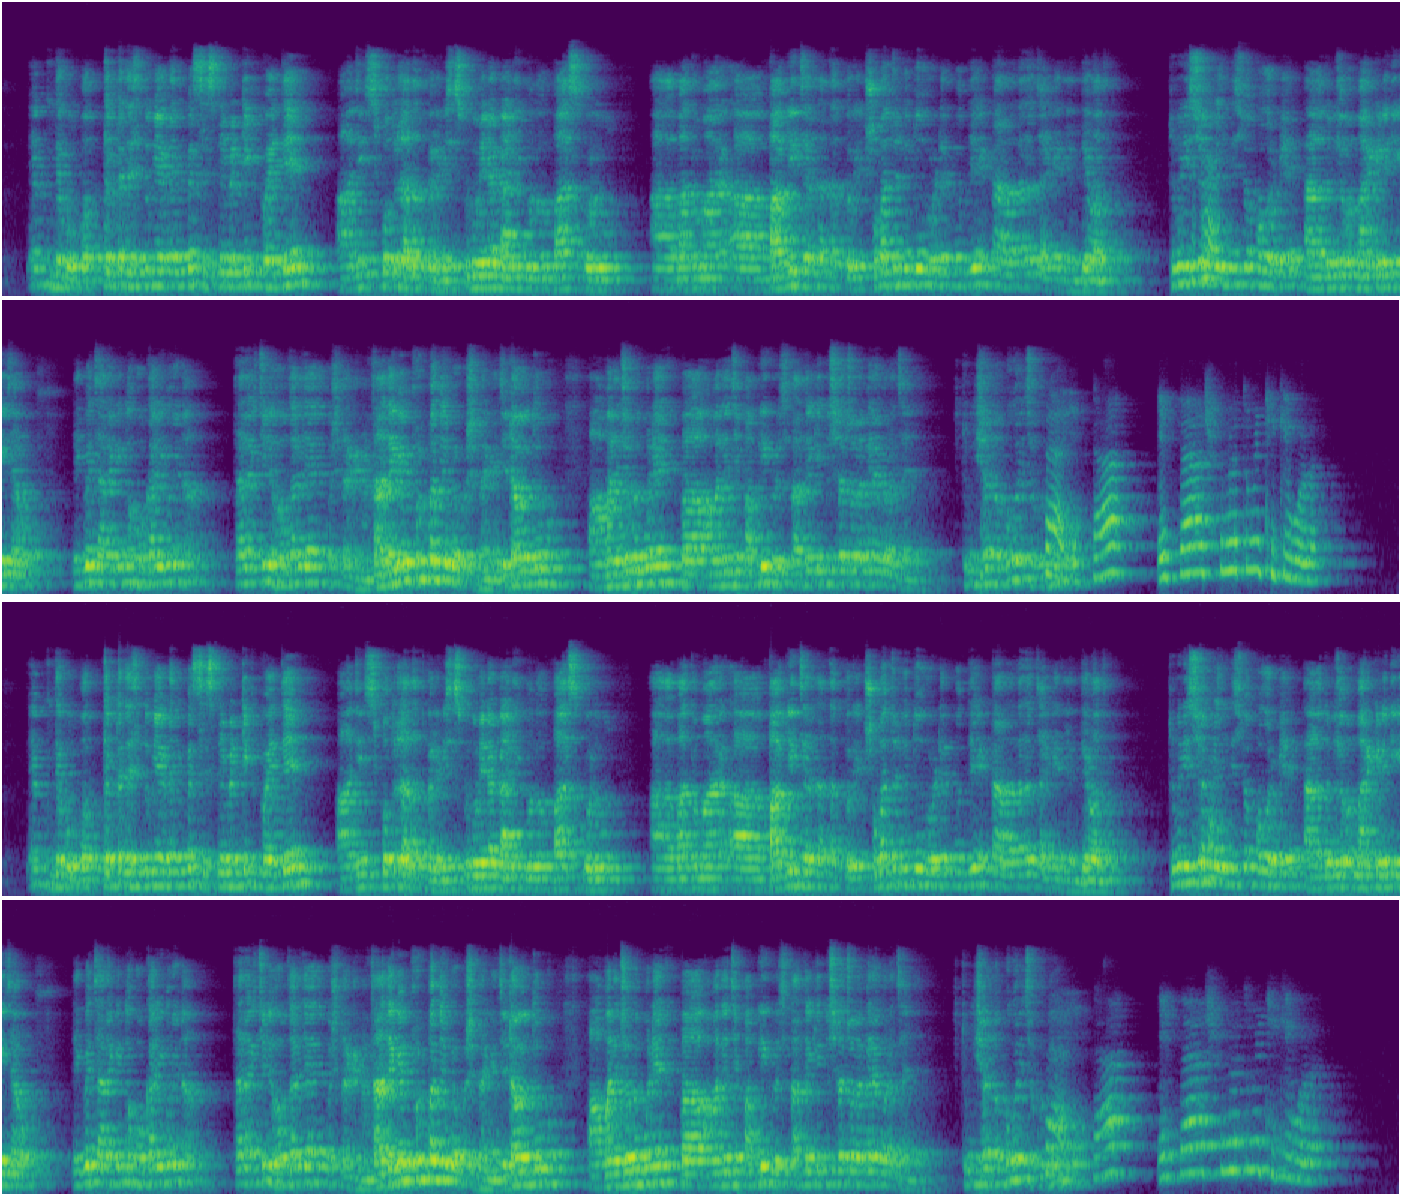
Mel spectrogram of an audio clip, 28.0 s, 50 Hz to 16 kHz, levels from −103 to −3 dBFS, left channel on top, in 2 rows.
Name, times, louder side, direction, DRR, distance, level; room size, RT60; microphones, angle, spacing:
voice 1, 0.3-6.2 6.5-11.1 11.7-14.4 14.7-15.9 16.3-23.2 23.6-24.6, right 1 dB, 45° right, -1 dB, 1.0 m, -24 dB
voice 2, 24.4-25.2 25.5-27.2, left 5 dB, 70° left, 6 dB, 0.3 m, -28 dB
4.4 x 3.0 x 3.6 m, 0.68 s
head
